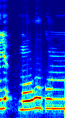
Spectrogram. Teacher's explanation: اگر اس کے اوپر کوئی حرکت آ جائے، تنوین آ جائے، یہ ساکن جزم آ جائے، اس صورت میں یہ حمزہ پڑھا جاتا ہے، ٹھیک ہے. یہ حمزہ ساکن کو ہمیشہ جھٹکا دے کے پڑھا جاتا ہے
